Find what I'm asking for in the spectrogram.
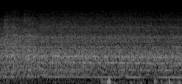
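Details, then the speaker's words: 92 mm twin-fan PCI fan tray, high-flow unit, lifted off the table: steady airy whoosh with faint hum slowly swelling and fading, a wow from the fans' slight speed difference; normal. "There's a little bit of wow that you get from the slight difference in fan speed."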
